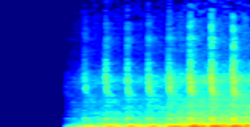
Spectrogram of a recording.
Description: Its sounds create by Decompresser Gear in this bike this is not a big issue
